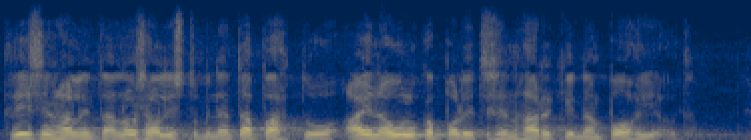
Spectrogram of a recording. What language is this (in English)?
Finnish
